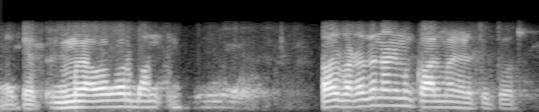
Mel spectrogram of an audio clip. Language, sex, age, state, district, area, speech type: Kannada, male, 18-30, Karnataka, Gulbarga, urban, conversation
